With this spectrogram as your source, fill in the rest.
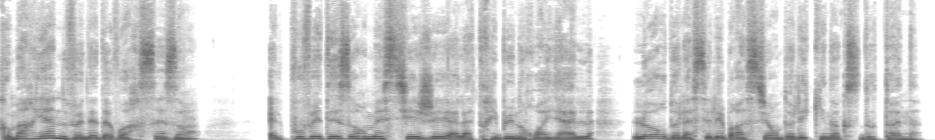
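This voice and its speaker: A woman reading a children's novel aloud as audiobook narration, calm and even. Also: on the low side, moderate pace, no room sound, clean studio sound. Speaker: audiobook reader.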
